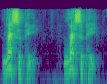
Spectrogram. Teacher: in the word recipe the stress is on re re at the beginning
